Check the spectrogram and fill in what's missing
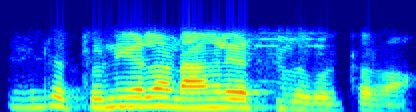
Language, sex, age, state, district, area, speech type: Tamil, male, 45-60, Tamil Nadu, Krishnagiri, rural, conversation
